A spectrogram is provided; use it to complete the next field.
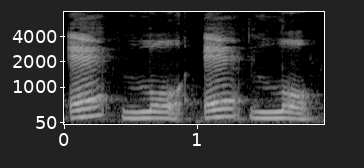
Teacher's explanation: تو لفظ الجلالہ جو ہے کیونکہ اس سے پہلے ہمارے پاس فتح آ رہی ہے تو اسے موٹا ہی پڑھا جائے گا، دونوں لام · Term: دونوں لام موٹے ہیں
